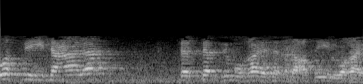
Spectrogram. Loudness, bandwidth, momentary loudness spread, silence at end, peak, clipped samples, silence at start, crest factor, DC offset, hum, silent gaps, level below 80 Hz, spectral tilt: -20 LUFS; 3.9 kHz; 15 LU; 0 s; -6 dBFS; under 0.1%; 0 s; 14 dB; under 0.1%; none; none; -48 dBFS; -9.5 dB/octave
